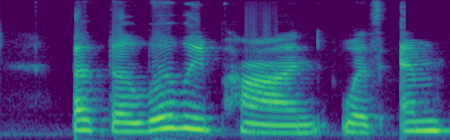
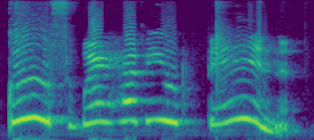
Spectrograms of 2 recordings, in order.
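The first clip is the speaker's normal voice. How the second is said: much higher relieved question; 11 semitones higher, 3 dB louder than usual. A narrator's reading. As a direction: glad and relieved. Duck relieved.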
